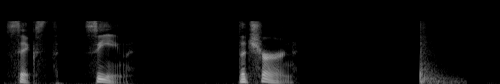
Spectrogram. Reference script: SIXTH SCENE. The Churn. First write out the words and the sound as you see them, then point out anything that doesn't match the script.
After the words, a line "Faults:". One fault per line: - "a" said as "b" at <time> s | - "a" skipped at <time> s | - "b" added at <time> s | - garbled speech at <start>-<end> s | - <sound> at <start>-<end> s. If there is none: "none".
SIXTH SCENE. The Churn.
Faults:
- thud at 4.2-4.7 s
